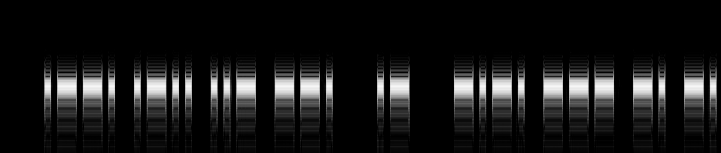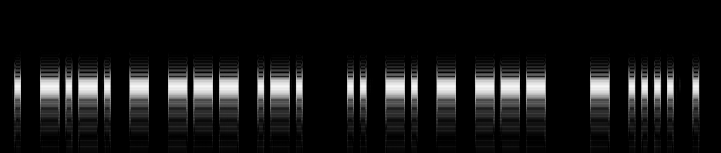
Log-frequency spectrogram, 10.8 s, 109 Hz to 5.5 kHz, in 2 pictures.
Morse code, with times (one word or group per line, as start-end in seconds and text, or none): 0.3-2.5 PLUG
2.8-3.1 A
3.4-7.7 CONNECTOR
8.0-9.5 INTO
9.8-10.7 THE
